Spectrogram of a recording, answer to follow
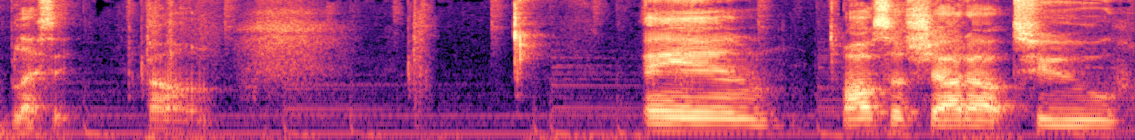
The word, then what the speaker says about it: BLLESSEDT: And the T is really there mostly to kind of resemble a cross, or to allow you to say it like blessed.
